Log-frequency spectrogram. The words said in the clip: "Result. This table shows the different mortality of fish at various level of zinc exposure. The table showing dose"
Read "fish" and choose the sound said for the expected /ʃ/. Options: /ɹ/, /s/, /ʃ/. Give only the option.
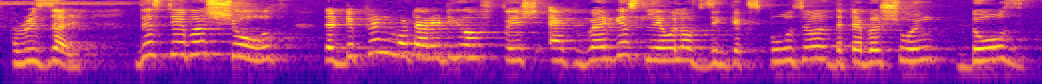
/ʃ/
